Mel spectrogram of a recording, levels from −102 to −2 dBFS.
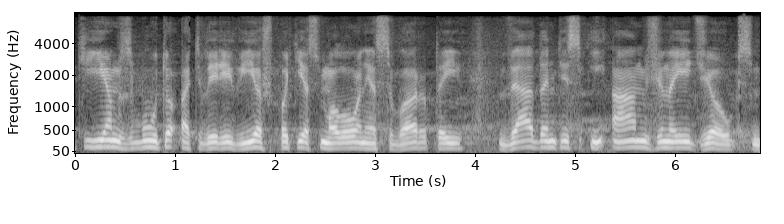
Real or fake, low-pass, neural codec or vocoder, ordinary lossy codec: fake; 7.2 kHz; codec, 16 kHz, 2 kbps, FunCodec, trained on Chinese and English, 25 frames a second; AAC, 48 kbps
